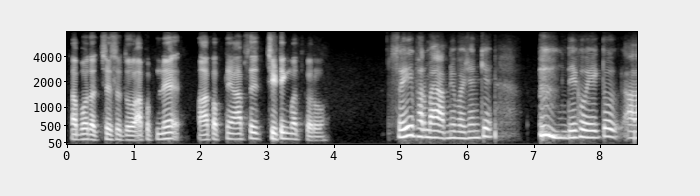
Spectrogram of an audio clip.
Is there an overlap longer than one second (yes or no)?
no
